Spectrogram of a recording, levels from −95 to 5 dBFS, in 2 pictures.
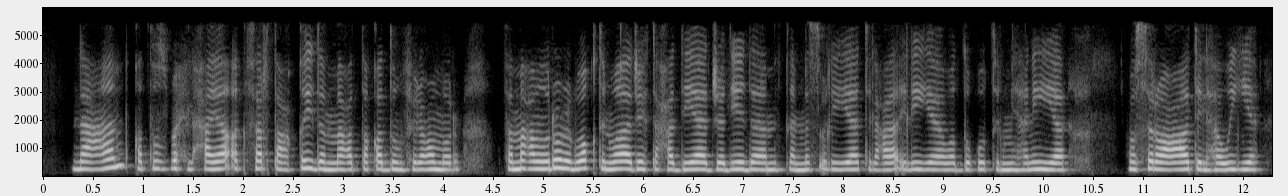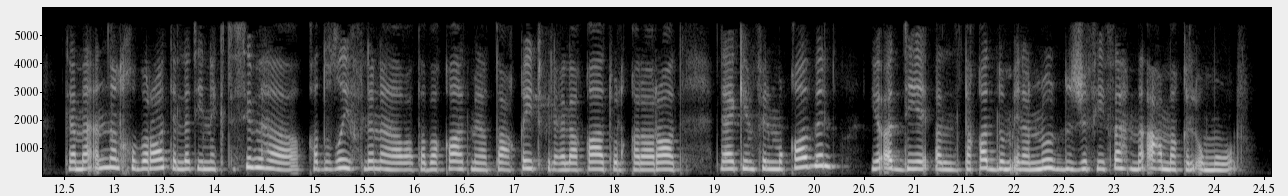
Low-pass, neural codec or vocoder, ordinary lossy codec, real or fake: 5.4 kHz; none; MP3, 48 kbps; real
